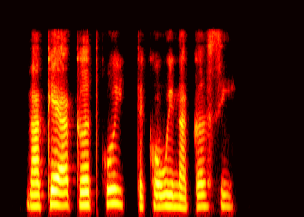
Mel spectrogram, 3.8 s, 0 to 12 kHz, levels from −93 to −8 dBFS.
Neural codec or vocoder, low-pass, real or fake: codec, 16 kHz, 1.1 kbps, Voila-Tokenizer; 7.2 kHz; fake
